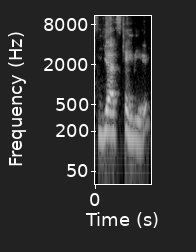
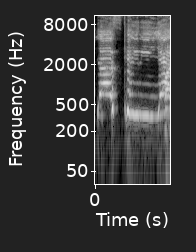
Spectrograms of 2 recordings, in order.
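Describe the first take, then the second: First: Softer, slower, heartfelt agreement; soft, slow yes. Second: Shouting yes up high, thrilled; excited shout. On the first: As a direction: let it drop quietly and slowly. Agreeing again, more softly. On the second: Excitedly agreeing with co-host. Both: Real, not acted.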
